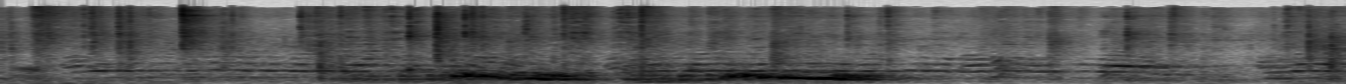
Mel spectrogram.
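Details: Pigeon producing two deep, bubbling coos about a second and a half apart, soft and throaty, over a steady faint hum with occasional clicks.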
